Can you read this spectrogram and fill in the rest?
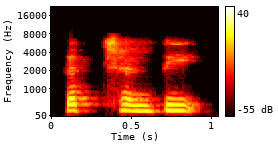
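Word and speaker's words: गच्छन्ति: Of course, individually pronounced, we put more effort, but it should come flow naturally when we have word like this, gachanti. So you can feel the difference. There is extra air in that.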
